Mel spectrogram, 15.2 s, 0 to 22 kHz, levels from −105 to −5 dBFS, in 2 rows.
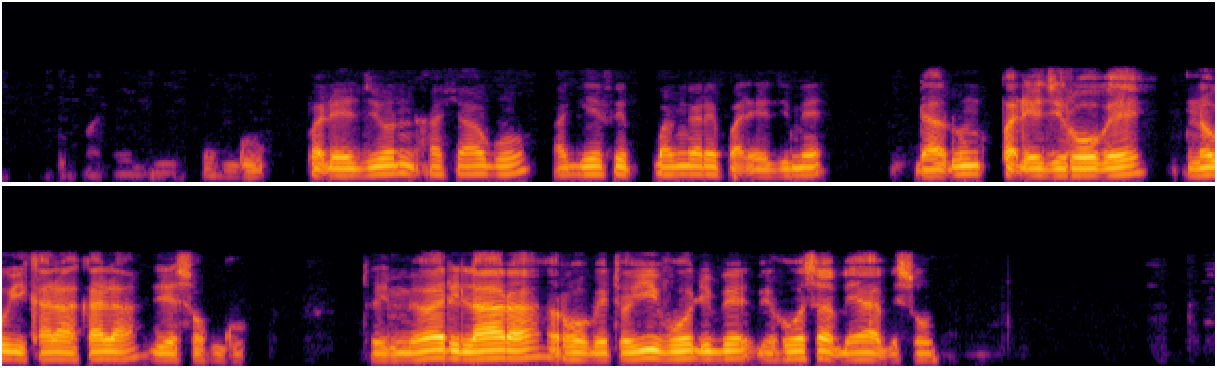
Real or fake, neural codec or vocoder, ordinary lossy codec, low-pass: real; none; Opus, 64 kbps; 5.4 kHz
